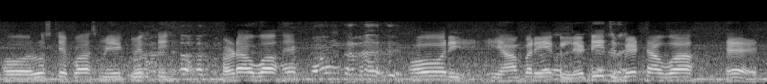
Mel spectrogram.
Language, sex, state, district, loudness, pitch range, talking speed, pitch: Hindi, male, Rajasthan, Bikaner, -14 LUFS, 175-210 Hz, 135 wpm, 185 Hz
